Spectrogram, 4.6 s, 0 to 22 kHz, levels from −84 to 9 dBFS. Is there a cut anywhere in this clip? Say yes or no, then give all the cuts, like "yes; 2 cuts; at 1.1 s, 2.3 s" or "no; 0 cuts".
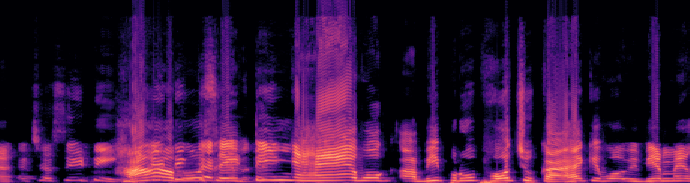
no; 0 cuts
